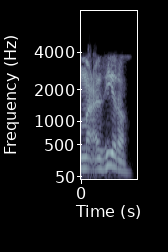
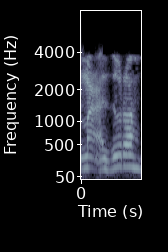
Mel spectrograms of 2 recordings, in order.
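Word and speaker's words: معذرة: Nah sekarang ma'zirah. Ma'zirah ini selain dia kasrah, dia juga bisa dibaca dhammah ainnya. Ain kalimahnya. Jadi maf'ulah gitu. Wa yajuzu fiha ad-dhammu aidan. Contohnya ma'zurah juga boleh.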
